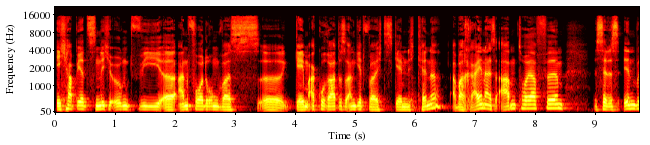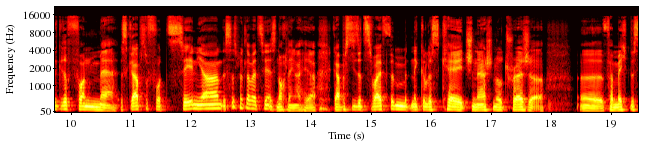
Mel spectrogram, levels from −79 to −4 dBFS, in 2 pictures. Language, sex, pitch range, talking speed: German, male, 105-130 Hz, 165 wpm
